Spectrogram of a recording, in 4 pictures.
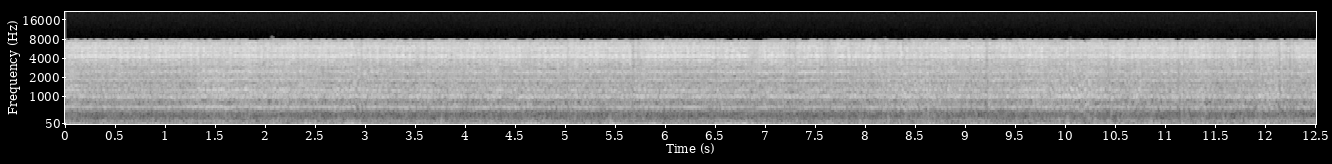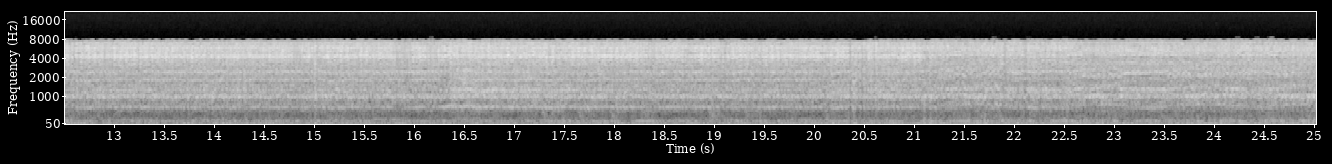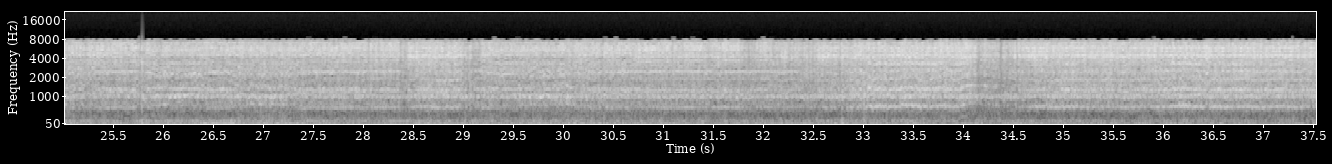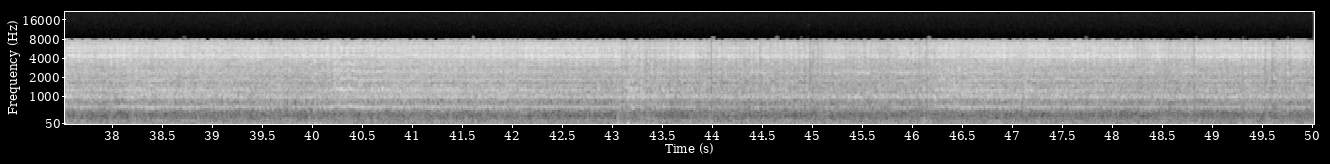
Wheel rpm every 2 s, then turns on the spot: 160, 160, 160, 160, 170, 160, 170, 170, 160, 160, 160, 160, 160, 160, 160, 160, 160, 170, 160, 160, 160, 160, 160, 160, 160.
none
